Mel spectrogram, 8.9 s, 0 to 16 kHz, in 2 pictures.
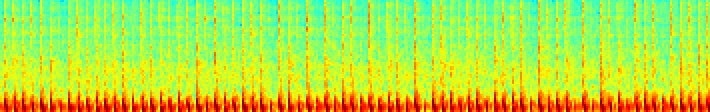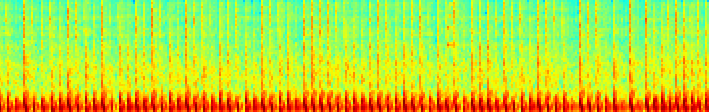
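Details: Yamaha Mio scooter just fitted with a Moxis 58.5mm bore-up block without squish head, 58 piston, stock valves, stock "bobok" exhaust, carburetor installed: a loud, even single-cylinder putter at idle with a firm beat and no ticking or clatter, running healthy.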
